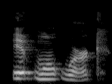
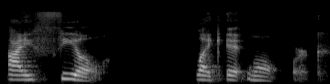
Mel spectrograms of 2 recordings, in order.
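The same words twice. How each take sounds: First: Said in the usual way. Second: Softer and slow, easing the words; a slow, softer, more tentative take; softer, gentler phrasing. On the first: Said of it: "If we just change the phrase from". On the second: Shown as a demonstration. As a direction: let it land gently, slowly. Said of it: "notice the difference in your body".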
